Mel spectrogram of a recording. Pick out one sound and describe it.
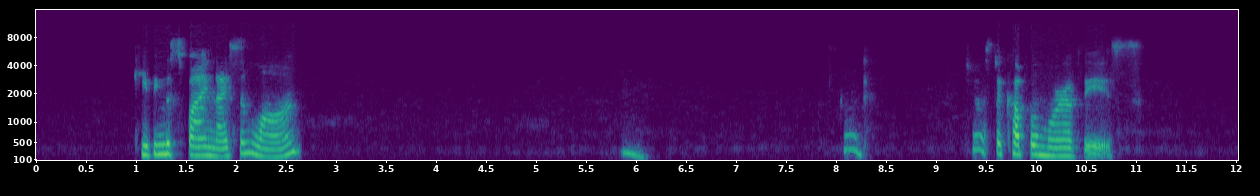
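A woman speaks calmly into a microphone, with long pauses.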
